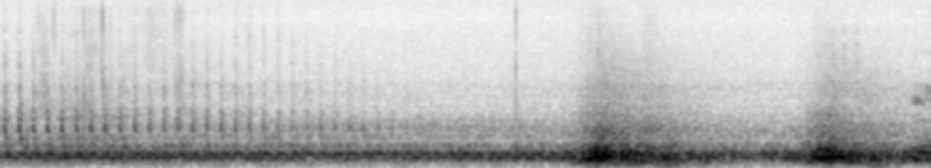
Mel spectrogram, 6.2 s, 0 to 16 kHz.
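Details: 1984 Chevrolet Camaro V8 hums steadily with a quick, light, intermittent ticking that fades out partway. Heard at start and while driving, hot or cold. Cause unknown. Intermittent engine ticking.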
